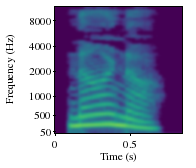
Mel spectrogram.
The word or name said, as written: ನಾನು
